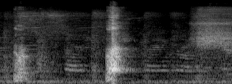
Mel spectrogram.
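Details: A 14-year-old female Boston Terrier "talks" in two short, rising, yowly bursts while a person coaxes her on.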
